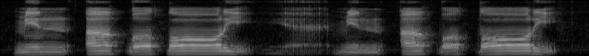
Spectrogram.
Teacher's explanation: nun sukun atau nun mati bertemu dengan alif. Maka ini adalah izhar. Ya, maka dibaca dengan jelas.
